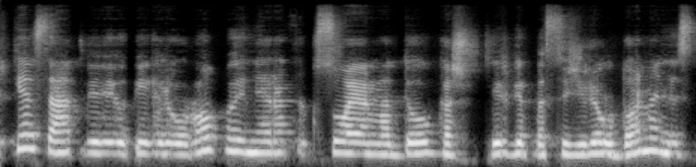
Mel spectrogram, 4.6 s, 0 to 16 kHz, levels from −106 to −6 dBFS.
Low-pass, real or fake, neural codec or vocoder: 14.4 kHz; fake; codec, 32 kHz, 1.9 kbps, SNAC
